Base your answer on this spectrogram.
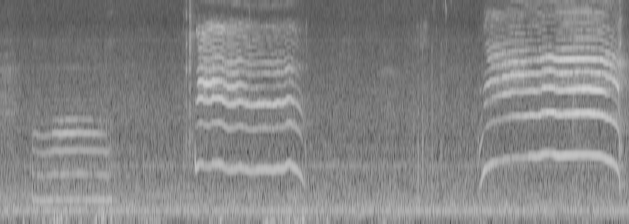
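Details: Four-week-old kittens: a short, lower mew first, then a long, loud, slightly wavering high cry, a pause, and a final drawn-out plaintive mew that swells and falls, over a constant low hum.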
